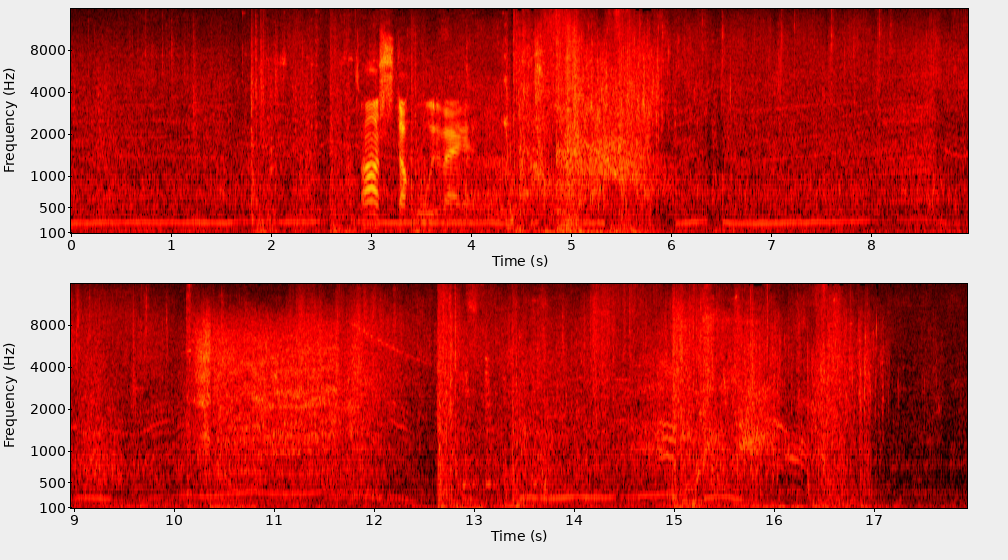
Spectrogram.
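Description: A buggy engine hums steadily and revs up and down.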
